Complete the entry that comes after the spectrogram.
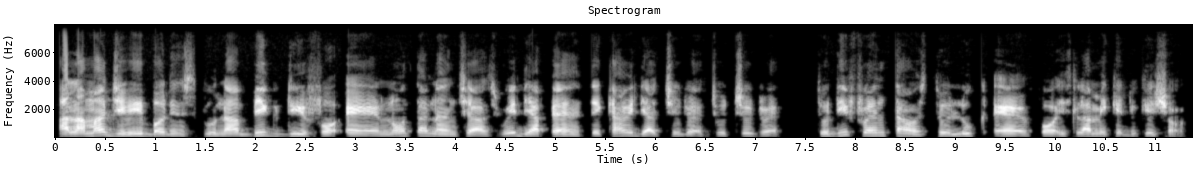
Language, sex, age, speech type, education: Nigerian Pidgin, male, 15-29, spontaneous, tertiary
